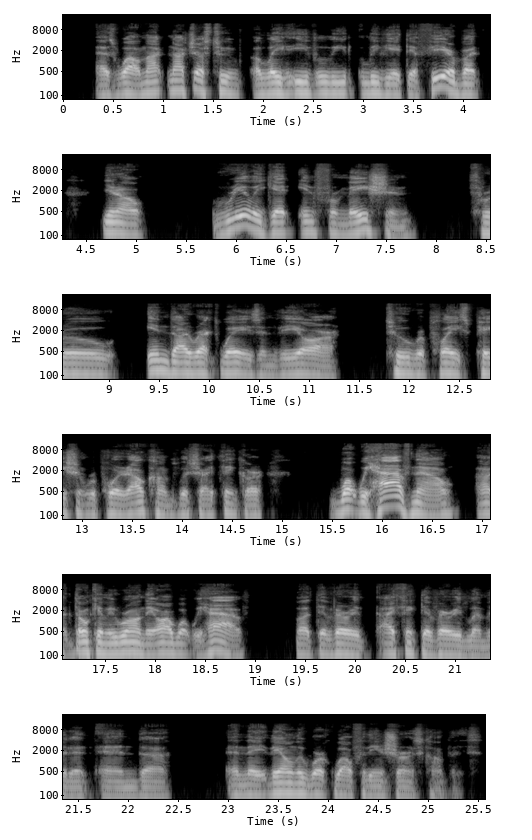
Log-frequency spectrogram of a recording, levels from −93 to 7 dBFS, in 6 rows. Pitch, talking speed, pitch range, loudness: 110 Hz, 150 wpm, 100-120 Hz, -23 LUFS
